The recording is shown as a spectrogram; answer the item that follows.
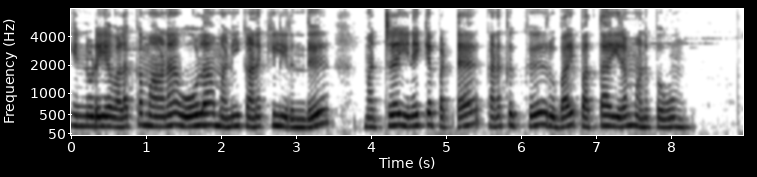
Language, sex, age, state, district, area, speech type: Tamil, female, 18-30, Tamil Nadu, Perambalur, urban, read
